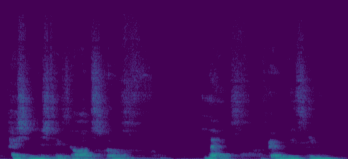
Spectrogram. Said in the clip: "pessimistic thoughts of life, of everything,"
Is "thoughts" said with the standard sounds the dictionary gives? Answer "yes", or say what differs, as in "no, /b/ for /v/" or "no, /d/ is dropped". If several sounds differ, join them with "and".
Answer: no, /t/ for /θ/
